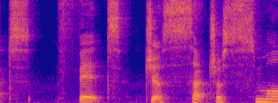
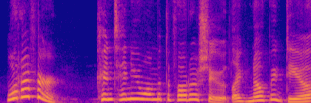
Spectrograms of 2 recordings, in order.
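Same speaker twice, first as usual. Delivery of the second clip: higher, breezy and dismissive; breezy shrug; 11 semitones higher, 3 dB louder than usual. Pretend. Reactor shows how he should have reacted, breezy shrug. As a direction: toss it off like it's no big deal. Acting out the calm response.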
